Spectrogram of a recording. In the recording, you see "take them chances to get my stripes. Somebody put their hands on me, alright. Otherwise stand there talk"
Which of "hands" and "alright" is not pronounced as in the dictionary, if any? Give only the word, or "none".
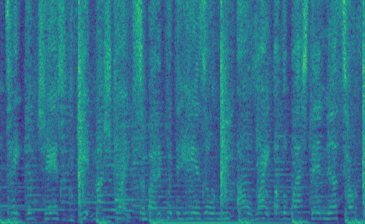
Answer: none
